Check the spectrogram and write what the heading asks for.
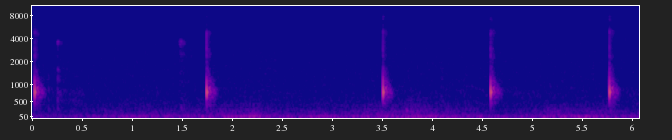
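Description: Five short taps, one to two seconds apart, as a fingertip presses buttons on the touchscreen of a Xiaomi Redmi Go smartphone.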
